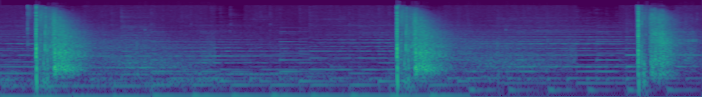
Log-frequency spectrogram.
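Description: A revolver fired with a tobacco charge, three loud sharp shots spaced a few seconds apart, each with a brief ringing decay, against a steady low hum.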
